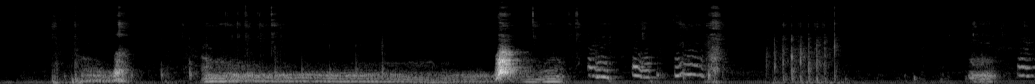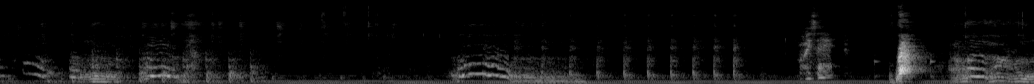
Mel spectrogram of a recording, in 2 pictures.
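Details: Young rescued pug and Chihuahua cross dog reacting to knocking sounds indoors, giving a low growl, then scattered short barks and yips, with a person asking what it is.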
